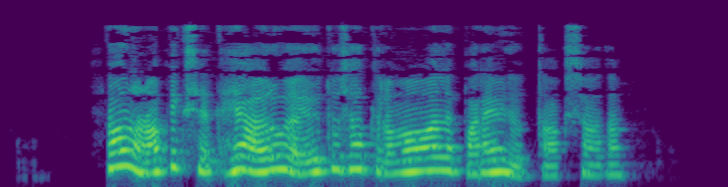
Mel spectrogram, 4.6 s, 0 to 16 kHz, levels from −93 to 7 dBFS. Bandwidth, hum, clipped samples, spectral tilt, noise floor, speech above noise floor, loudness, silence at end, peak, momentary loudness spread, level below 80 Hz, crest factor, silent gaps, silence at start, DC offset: 10.5 kHz; none; under 0.1%; -6.5 dB/octave; -80 dBFS; 65 dB; -16 LUFS; 0.65 s; -2 dBFS; 15 LU; -64 dBFS; 16 dB; none; 0.7 s; under 0.1%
